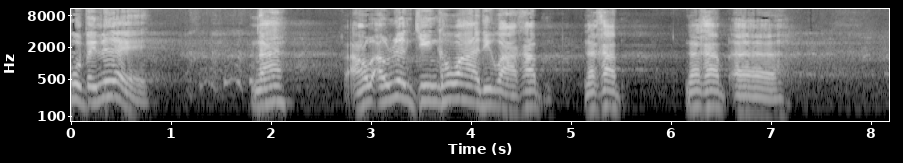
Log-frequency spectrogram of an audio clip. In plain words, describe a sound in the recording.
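An elderly man speaks firmly into a microphone.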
